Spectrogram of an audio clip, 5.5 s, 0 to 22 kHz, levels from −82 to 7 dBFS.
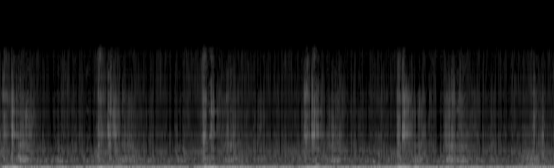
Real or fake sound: fake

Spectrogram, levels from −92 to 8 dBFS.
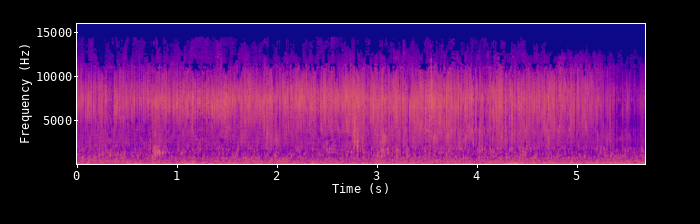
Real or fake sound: fake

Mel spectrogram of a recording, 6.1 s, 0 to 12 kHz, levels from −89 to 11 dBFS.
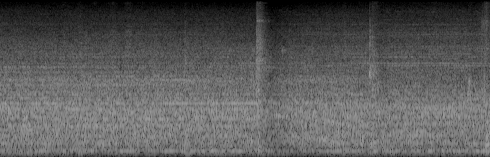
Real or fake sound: real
